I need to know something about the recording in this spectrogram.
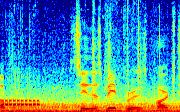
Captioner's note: phone ringing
